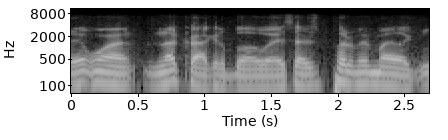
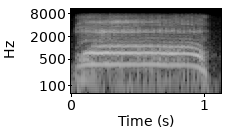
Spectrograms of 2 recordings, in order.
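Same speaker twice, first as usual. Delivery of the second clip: high delighted squeal; 3 dB louder than usual. Retold or imitated. Mock delight at broken toy.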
